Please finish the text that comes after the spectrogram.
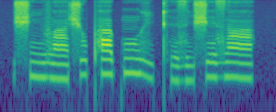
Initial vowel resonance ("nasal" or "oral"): nasal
